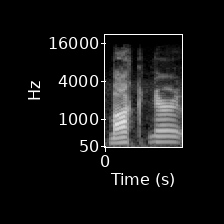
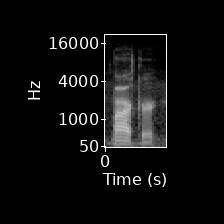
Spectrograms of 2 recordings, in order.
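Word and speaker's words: Macher: Mocker named Steu, which for the longest time I thought was Mockner is spelled M A C H N E R, but it turns out the subtitle it's Marker.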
